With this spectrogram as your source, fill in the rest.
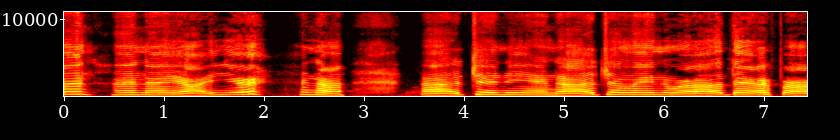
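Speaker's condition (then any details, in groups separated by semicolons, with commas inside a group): ALS; sporadic form, onset in pinky finger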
